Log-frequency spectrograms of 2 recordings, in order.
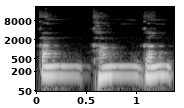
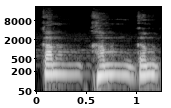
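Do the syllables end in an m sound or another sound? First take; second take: another sound; m sound. First: The syllables do not end in an m sound. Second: The syllables end in a clear m sound.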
